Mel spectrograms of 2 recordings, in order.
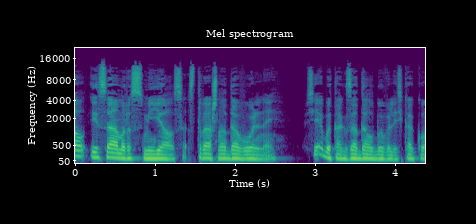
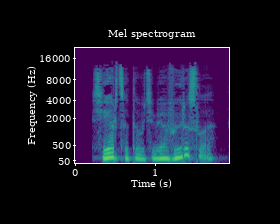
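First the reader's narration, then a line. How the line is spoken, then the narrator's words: Whispered question. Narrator (Russian): спросила Дита шепотом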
